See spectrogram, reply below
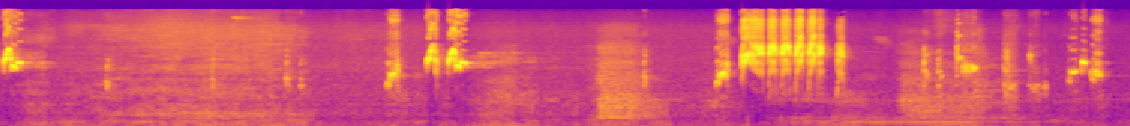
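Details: Red-whiskered bulbul in 'ché' style, a male used to stir a newly caught bird into singing. Sharp whistled notes and rapid chattery bursts mix with broad rustling noise and background hum.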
